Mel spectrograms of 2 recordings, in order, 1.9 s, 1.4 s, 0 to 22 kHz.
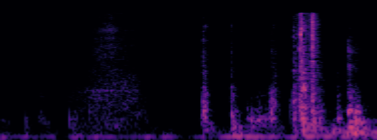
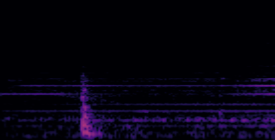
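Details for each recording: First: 2006 Ford Escape Hybrid after sitting about two months, at key-on: a few clicks, then a small electric motor winds up into a steady whir; battery cooling flapper door actuator noise. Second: 2006 Ford Escape Hybrid that sat two months and starts for about three seconds, then shuts down with a code: relay click, then a faint steady whir of even pitch as the inverter coolant pump runs normally, now switched through the ignition breaker.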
